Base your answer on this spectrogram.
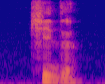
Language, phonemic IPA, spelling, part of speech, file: French, /kid/, kid, noun, LL-Q150 (fra)-kid.wav
- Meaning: kid (“child”)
